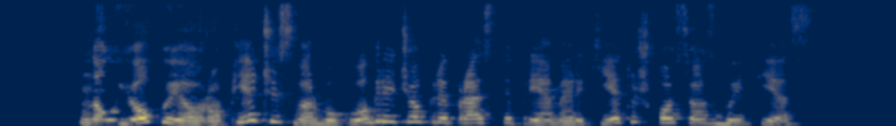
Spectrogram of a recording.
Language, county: Lithuanian, Marijampolė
